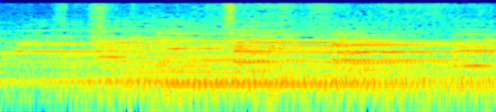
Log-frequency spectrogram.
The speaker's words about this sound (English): And of course, I had my cell phone with me, so I did. I stood there for quite a long time taping and listening, and I've always loved bells, and the bigger the bell, the mightier the sound.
